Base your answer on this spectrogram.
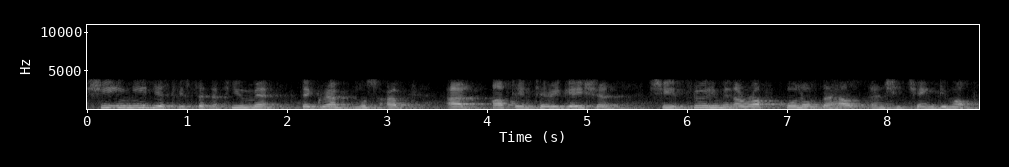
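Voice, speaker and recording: A man's high-pitched, monotone voice with flat intonation, a moderate pace and hardly any pauses, over noticeable background noise. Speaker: Islamic scholar and teacher. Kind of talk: religious talk to a youth audience (seerah story).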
